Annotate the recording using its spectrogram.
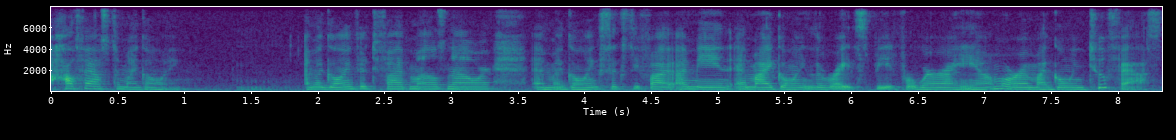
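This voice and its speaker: A woman talks fairly quickly at a medium pitch, her intonation monotone and flat. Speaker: spiritual channeler / intuitive messenger. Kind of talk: spiritual message monologue. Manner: fast; hesitant, stumbling over words.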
